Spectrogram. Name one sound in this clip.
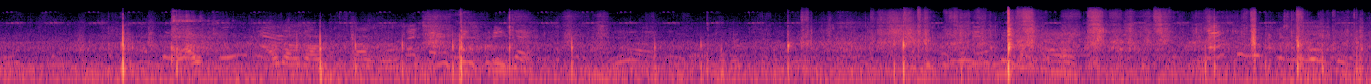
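Tennis balls bounce on a clay court.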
